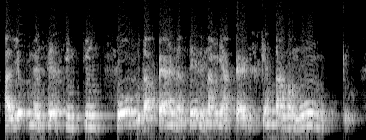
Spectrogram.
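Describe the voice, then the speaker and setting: Man, fervent church testimony; gravelly, fairly high voice; echoey, dull, lo-fi church recording. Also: fairly quick, faint music behind. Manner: fervent storytelling, rising to exclaimed praise. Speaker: church member giving testimony. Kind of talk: religious testimony to a congregation.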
